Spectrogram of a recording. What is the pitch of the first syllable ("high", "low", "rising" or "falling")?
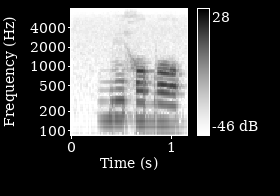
low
